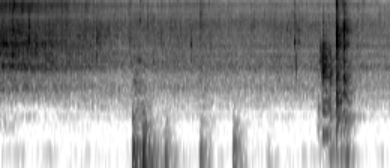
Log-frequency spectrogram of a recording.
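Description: A ground masoor and chana dal paste fries in very hot oil with a crackling sizzle, punctuated by several loud, bubbling spits and splutters in quick bursts.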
